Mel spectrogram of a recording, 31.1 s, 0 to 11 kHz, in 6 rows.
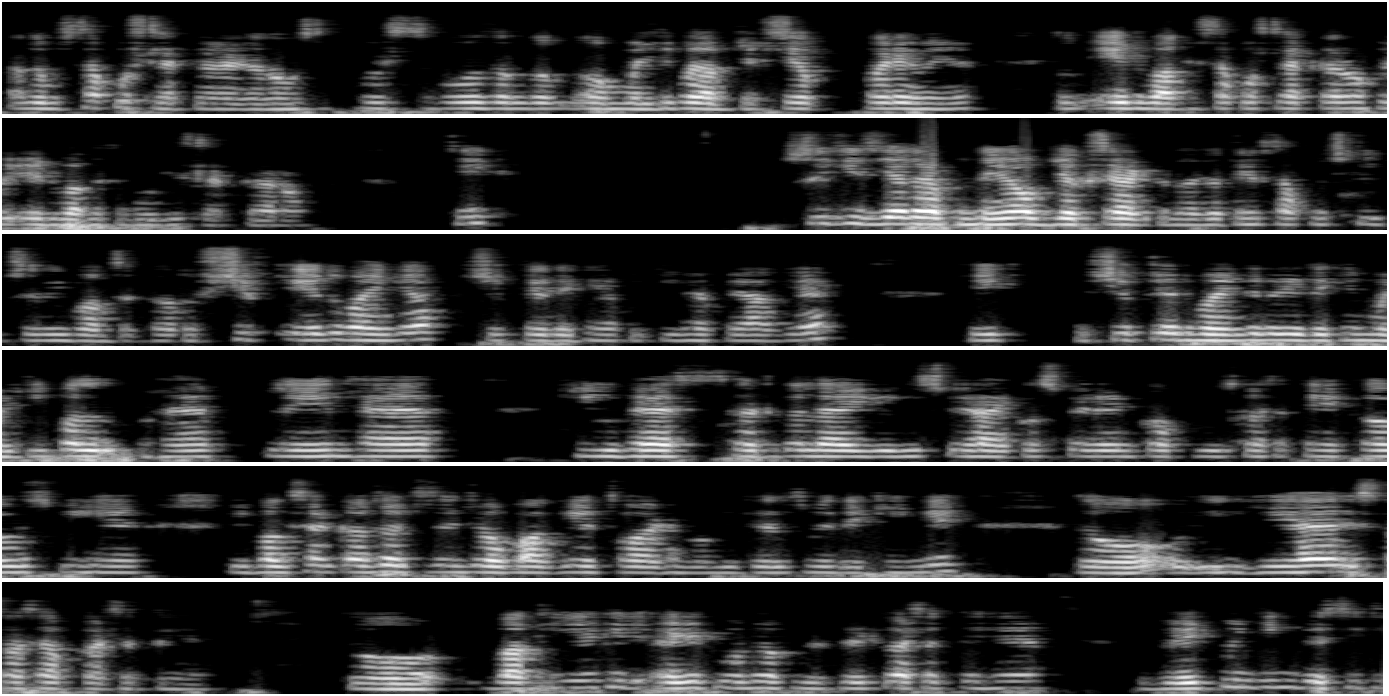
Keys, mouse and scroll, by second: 3.4 scroll down 5, 6.1 scroll up 1, 8.1-9.2 middle drag, 9.2-10.2 scroll down 1, 11.1 shift+a, 14.3 shift+a, 25.8-28.2 middle drag, 28.2-31.1 drag.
